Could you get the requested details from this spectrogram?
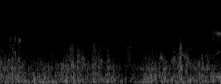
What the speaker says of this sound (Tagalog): Pero lakas ng hangin.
